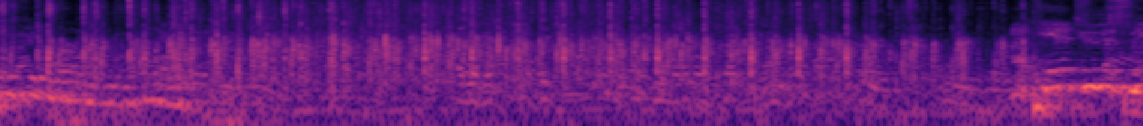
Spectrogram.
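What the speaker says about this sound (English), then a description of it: "So please give her a round of applause." At a bowling awards ceremony at Limerick Bowl, an audience gives a round of applause, a faint, steady patter of many hands from a distance, with a voice rising near the end.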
